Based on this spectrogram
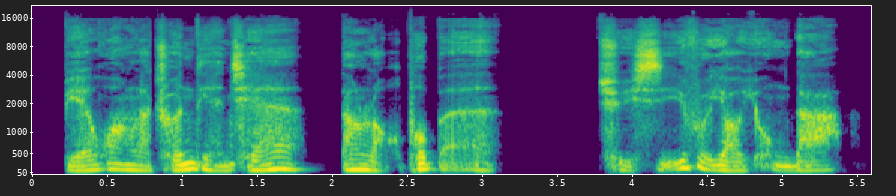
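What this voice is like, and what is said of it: Lowered, whispering voice. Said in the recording (Chinese): “他压低声音。像说悄悄话那样”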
